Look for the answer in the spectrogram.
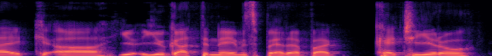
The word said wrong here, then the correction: Keijiro: Korenaga. Ah, Keijiro.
